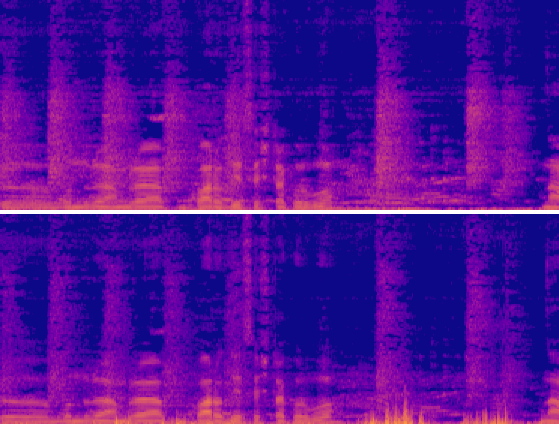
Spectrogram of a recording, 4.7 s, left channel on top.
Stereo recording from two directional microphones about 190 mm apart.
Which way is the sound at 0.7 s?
35° right (ahead or behind).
